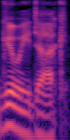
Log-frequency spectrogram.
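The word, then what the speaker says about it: geoduck: It spells G-E-O duck, but it's pronounced gooey duck.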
